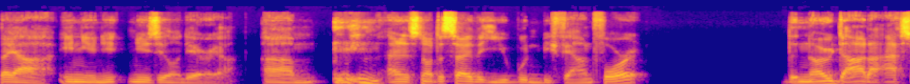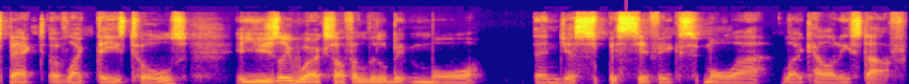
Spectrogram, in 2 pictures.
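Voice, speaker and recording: A man with an Australian accent, fairly low in pitch, fairly even intonation, over a quiet background. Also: moderate pace. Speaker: digital marketing consultant. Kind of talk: workshop presentation.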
